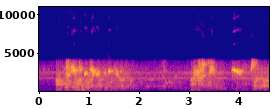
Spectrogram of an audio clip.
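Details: Cicak rowo, the straw-headed bulbul, singing nyinden: a dense warbling burst lasting over a second, a quiet gap, then more chattering and a bright, emphatic whistled note near the end.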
